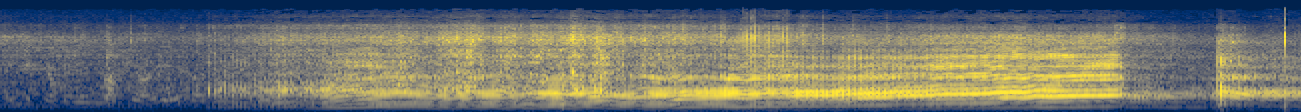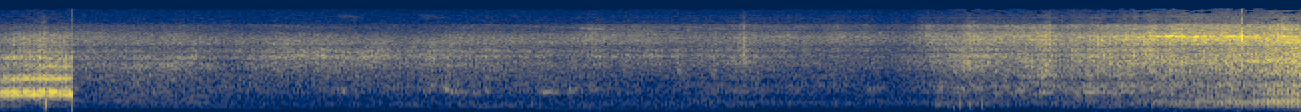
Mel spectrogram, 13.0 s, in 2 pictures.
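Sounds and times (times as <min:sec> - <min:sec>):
car engine revving: 0:00.9 - 0:06.9, 0:11.4 - 0:13.0.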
